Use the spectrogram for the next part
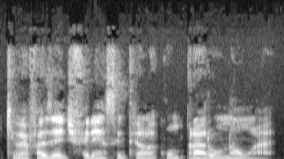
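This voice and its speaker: A man with a Brazilian accent explaining marketing in a casual talk to camera, chatty and often ending phrases with quick tag questions. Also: lowish voice, flat delivery, darkish tone. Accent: Brazilian Portuguese. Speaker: marketing educator.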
